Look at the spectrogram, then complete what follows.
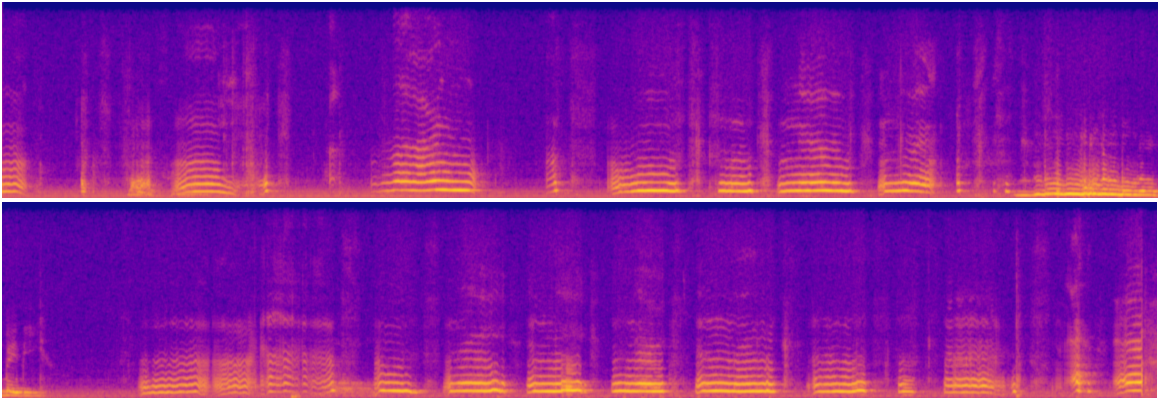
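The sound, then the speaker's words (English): An infant wails in a long series of loud howling cries, each burst rising and falling in pitch, with a rougher, strained cry in the middle and no talking. “Crying because it's kind of interesting howling anyway.”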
